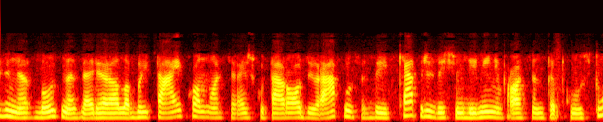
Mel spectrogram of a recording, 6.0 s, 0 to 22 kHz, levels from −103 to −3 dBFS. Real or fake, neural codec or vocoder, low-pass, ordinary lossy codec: fake; vocoder, 22.05 kHz, 80 mel bands, HiFi-GAN; 7.2 kHz; MP3, 48 kbps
